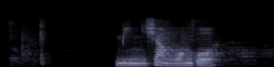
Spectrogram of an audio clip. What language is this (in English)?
Chinese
